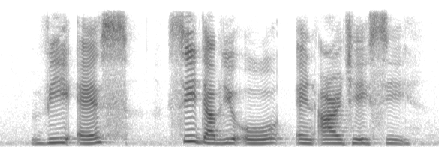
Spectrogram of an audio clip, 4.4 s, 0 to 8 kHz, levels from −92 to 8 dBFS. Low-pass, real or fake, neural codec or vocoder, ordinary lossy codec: 7.2 kHz; fake; vocoder, 44.1 kHz, 128 mel bands every 512 samples, BigVGAN v2; none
